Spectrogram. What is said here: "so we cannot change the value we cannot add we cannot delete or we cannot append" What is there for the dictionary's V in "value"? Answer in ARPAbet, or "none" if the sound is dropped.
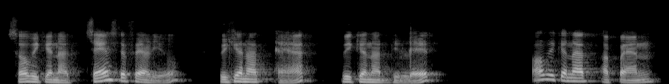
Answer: F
